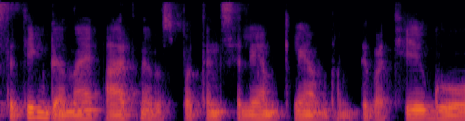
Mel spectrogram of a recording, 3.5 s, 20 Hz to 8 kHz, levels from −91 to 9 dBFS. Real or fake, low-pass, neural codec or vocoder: real; 7.2 kHz; none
